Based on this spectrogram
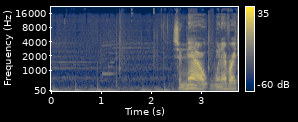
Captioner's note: beep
